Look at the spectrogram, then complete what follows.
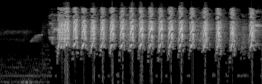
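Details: Lure call of the grey-cheeked bulbul for trapping birds, beginning with a short thin whistle, then a loud, rapid run of harsh rasping chatter notes repeated evenly, roughly seven per second.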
